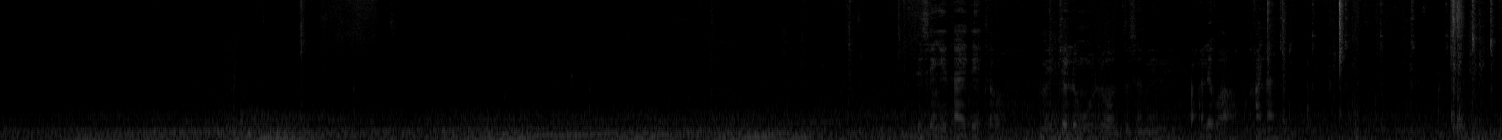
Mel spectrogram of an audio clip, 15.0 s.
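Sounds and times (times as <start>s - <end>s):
engine and road hum: 0.0s - 15.0s.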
